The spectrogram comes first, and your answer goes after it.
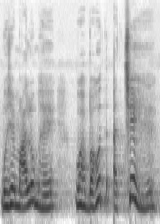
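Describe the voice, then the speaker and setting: A woman reading the lines of a sharp-tongued young woman in a storybook drama, tart and scolding. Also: medium pitch, normal speed, lightly acted.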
